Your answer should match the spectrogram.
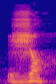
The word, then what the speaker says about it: gens: How do you say people? You say les gens. Gens, les gens.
